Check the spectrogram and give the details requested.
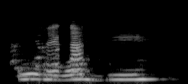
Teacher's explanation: lam sukun diidghamkan ke dalam ro dengan sempurna atau idgham kamil, yakni menjadi huruf kedua yang ditasydid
